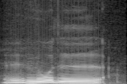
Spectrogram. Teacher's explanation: Dzul arsyil majid, setelahnya dzu juga tipiskan. Dzu ucapkan di makhraj dzal. Dzul tipis.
